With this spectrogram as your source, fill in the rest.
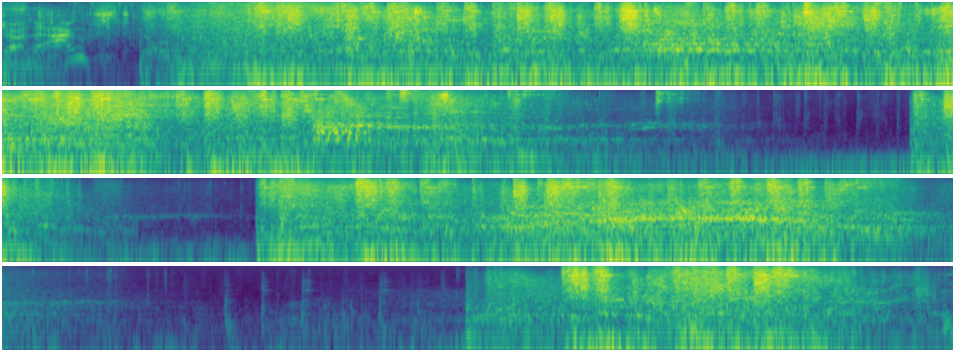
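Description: Magic spells crackle and explode in a fast fight.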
